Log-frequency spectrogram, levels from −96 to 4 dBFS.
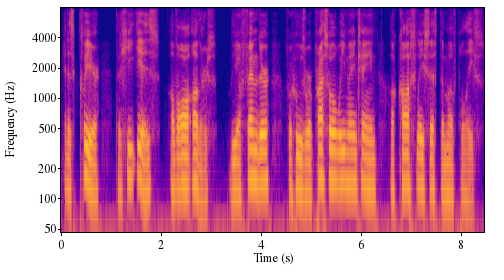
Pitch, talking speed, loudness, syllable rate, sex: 125 Hz, 150 wpm, -17 LUFS, 4.6 syllables/s, male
